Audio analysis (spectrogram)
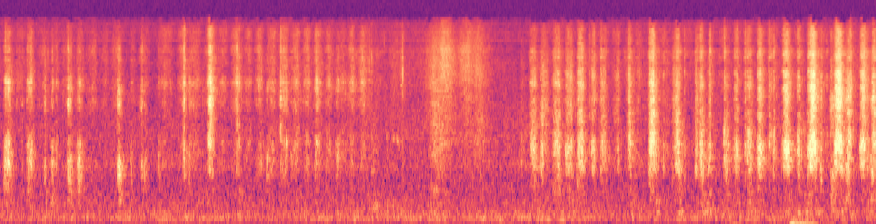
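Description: A wooden stylus scratches fine lines into the black coating of a thin, flat scratch-art page in a spiral-bound book. Quiet, bright, dry scratching comes as a steady run of short strokes, about four per second. Midway, one longer smooth rasp breaks the rhythm before the quick strokes return, denser and slightly louder toward the end.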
